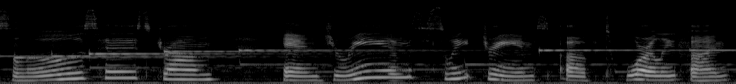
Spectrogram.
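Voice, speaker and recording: A woman reading a children's picture book aloud as a bedtime story, expressive and gentle, with deliberate phrasing. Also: fairly high pitch.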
